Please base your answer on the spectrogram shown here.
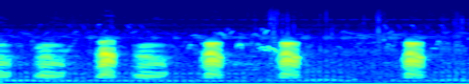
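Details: Indian bullfrog, India's largest frog, giving six harsh buzzy croaks at about one-second intervals, some louder than others, over a soft background drone.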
